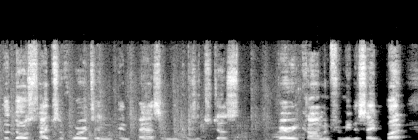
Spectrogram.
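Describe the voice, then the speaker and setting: A man's voice: mid-range voice, flat delivery, normal speed, poor audio. A middle-aged man with a Brooklyn New York accent, talking frankly and rambling as a podcast guest, with lots of fillers and restarts. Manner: frank, crass. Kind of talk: casual conversation.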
